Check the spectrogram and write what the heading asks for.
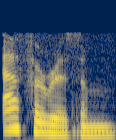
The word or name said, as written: aphorism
